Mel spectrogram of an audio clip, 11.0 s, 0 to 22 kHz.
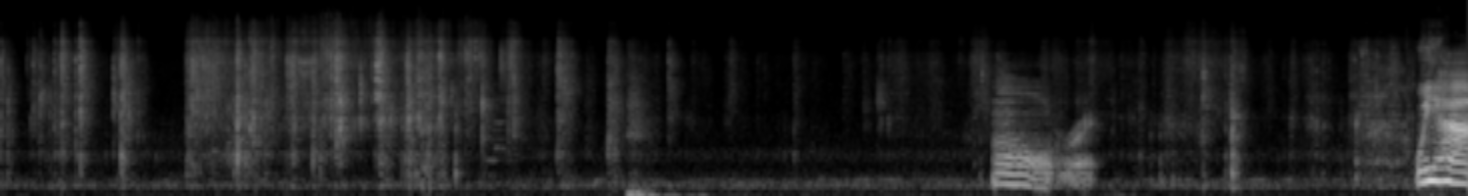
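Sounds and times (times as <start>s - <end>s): wrapper crinkling and tearing: 0.0s - 4.4s.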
